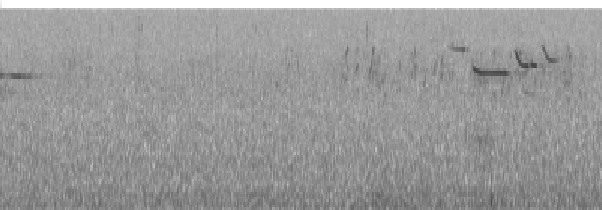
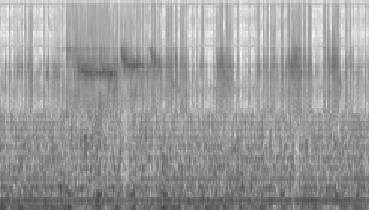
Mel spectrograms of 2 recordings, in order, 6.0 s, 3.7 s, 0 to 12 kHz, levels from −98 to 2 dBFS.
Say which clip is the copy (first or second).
second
